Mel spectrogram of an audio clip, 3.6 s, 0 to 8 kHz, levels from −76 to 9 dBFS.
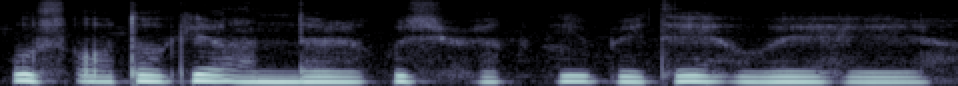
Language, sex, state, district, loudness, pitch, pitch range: Hindi, female, Arunachal Pradesh, Papum Pare, -16 LUFS, 180 Hz, 175-190 Hz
